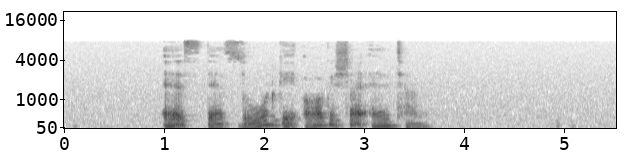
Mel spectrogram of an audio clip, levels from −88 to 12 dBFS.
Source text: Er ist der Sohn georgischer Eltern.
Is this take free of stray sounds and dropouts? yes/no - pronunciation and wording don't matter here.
yes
